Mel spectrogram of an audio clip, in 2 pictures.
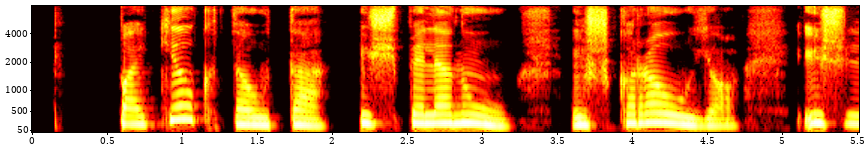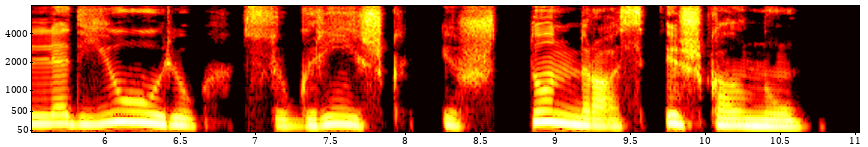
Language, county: Lithuanian, Vilnius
